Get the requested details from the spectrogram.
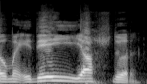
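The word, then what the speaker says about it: يَوْمَئِذٍ يَصْدُرُ: Tulisnya yauma idzin, dibacanya jadi yauma idzi yasdur.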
